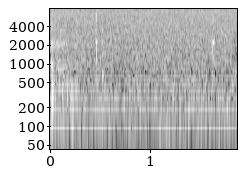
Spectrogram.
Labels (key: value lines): label: ambient
recorder: HydroMoth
